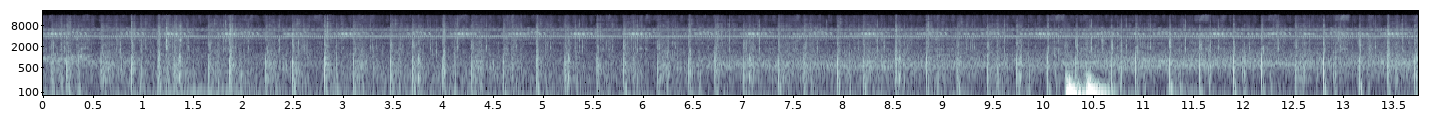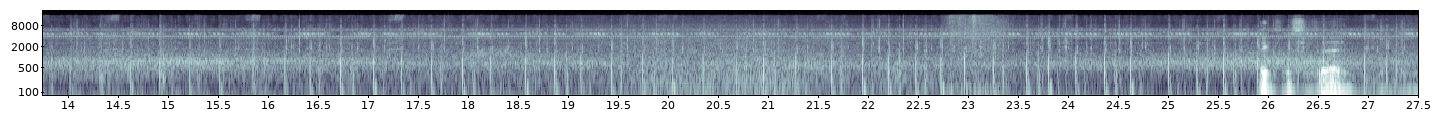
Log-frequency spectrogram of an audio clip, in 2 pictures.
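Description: Footsteps run quickly along a road.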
